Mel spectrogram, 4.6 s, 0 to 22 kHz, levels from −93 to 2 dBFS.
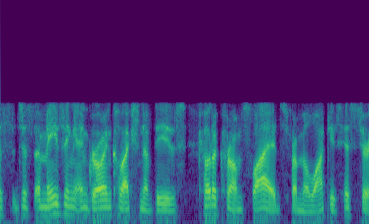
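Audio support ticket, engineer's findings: Buzzy, gravelly roughness on speech throughout; band limited to roughly 250 Hz to 3.7 kHz. Probable component: GSM full-rate codec, consistent with 13 kbps. Pulse-excited vocal-tract model discards excitation detail, giving plainly audible codec damage.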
